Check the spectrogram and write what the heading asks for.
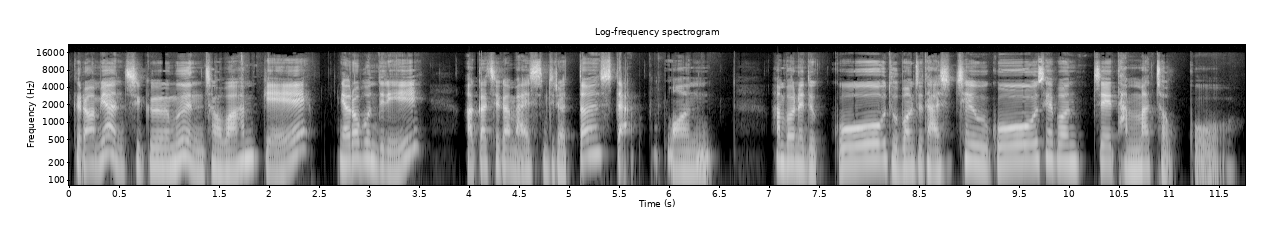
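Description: A woman teaching an English pronunciation lesson, explaining in Korean and reading English lines slowly. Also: medium pitch, expressive.

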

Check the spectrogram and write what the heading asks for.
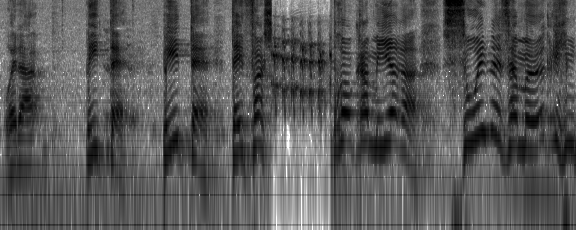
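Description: Brief: young Austrian gaming streamer, high voice, angry outbursts at traffic, faint hiss in the room. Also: male voice, gravelly. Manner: swears and shouts at other drivers. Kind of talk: let's play commentary. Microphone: desk mic with headset.

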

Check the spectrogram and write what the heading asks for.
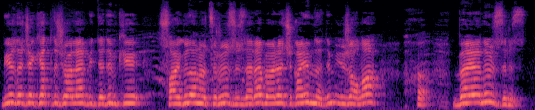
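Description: A man's voice: very high voice, brisk, a bit bright. A man telling a rambling army story to his viewers, peppered with oaths and chuckles. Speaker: vlogger. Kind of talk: casual storytelling to camera.

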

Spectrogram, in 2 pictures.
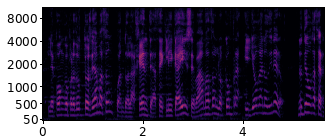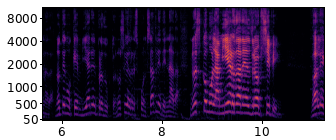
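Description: Excitable man, swings loud and soft. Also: high voice. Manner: theatrical, swears freely, big swings between shouting and mumbling. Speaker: online marketing youtuber. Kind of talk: energetic explainer vlog.

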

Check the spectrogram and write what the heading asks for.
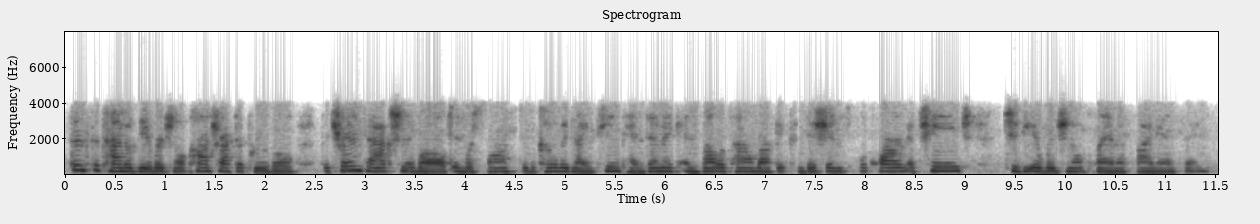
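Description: A woman presenting an agenda item over a teleconference line in a steady, businesslike way. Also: fairly low pitch. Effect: heard over a teleconference line. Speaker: staff presenter. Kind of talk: formal scripted presentation. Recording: tinny phone-line sound, faint noise.

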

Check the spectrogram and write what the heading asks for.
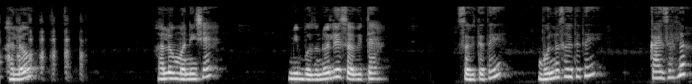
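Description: A woman acting in a comic village sketch, talking briskly and scolding. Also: high voice, mellow.

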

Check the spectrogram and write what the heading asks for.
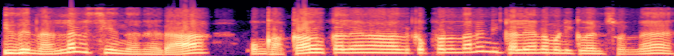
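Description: A man voicing a gentle, reassuring cartoon dad. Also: high voice, expressive, racing, dry recording, dull audio. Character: middle-aged father, calm and soothing. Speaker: father in a family cartoon. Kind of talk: cartoon voice acting.

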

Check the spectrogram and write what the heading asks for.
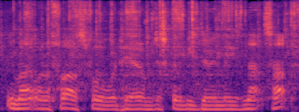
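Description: A fast-talking man with a flat, mid-range voice works under a car in his home garage, casually narrating each step. He swears now and then and cracks crude jokes; a small action camera records him amid background noise.

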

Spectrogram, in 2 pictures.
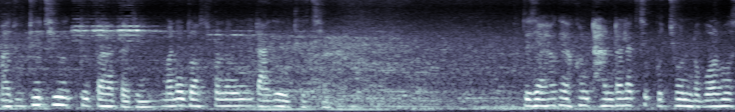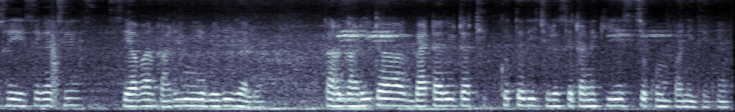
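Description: A middle-aged woman chatting casually to her viewers at home, rambling about her day, with a cold and a slightly hoarse throat. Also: fairly low pitch, flat delivery, brisk, noisy background. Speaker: vlogger. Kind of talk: casual daily-life vlog chat.

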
